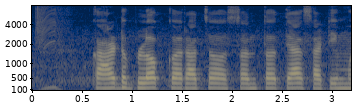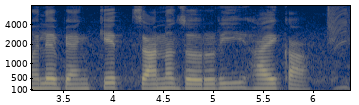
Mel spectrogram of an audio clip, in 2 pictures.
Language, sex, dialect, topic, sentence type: Marathi, male, Varhadi, banking, question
